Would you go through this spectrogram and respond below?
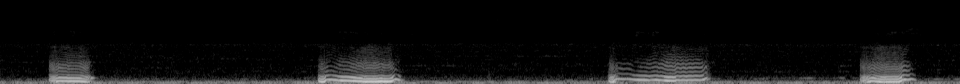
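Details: Hana, an elderly pet cat probably over 15 years old, makes loud sounds while asleep, either snoring or sleep-talking. Four voiced, moaning notes swoop low then rise, each about half a second to a second long, roughly every two and a half seconds.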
